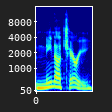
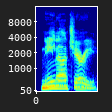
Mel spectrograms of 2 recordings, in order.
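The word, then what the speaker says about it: Neneh Cherry: developed uh inspired by the Swedish pop artist Nina Cherry was she cute I do not know her Nina Cherry NE n e h you like how synchronized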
